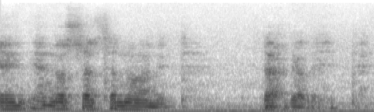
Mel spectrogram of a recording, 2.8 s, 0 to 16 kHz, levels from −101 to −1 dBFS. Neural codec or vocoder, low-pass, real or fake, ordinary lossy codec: codec, 44.1 kHz, 7.8 kbps, Pupu-Codec; 14.4 kHz; fake; AAC, 64 kbps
